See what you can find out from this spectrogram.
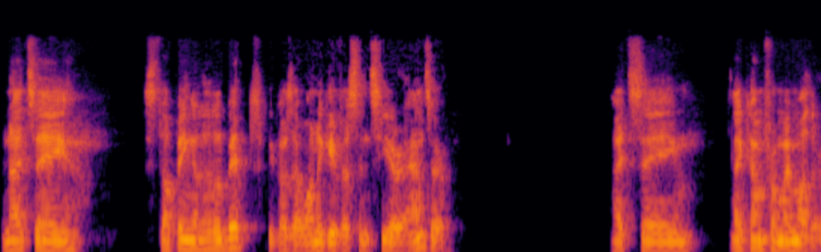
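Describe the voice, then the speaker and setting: Speaking in a German accent at a moderate pace, a man uses a medium pitch and monotone, flat intonation, with long, frequent pauses. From Germany. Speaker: monk, dharma teacher. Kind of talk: dharma talk. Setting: video call.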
